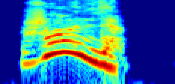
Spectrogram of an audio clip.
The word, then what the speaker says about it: жаль: So, you had this жал in пожалуйста, пожаловать, and жаль with a soft sign is pity. Жаль. How do you say, it's a great pity, which is just very pity? – Очень жаль. – Жаль, but pronounce it soft.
